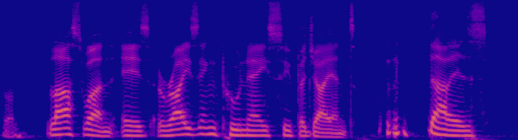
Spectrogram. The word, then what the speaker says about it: Pune: last one is rising Pune super giant that is that's how it's pronounced pun it's true it's real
